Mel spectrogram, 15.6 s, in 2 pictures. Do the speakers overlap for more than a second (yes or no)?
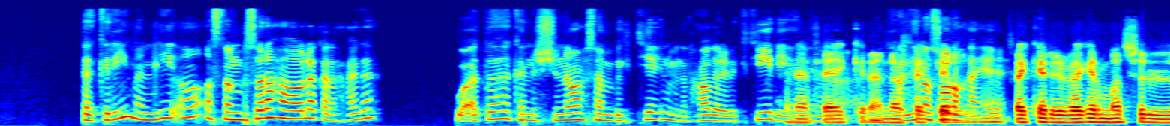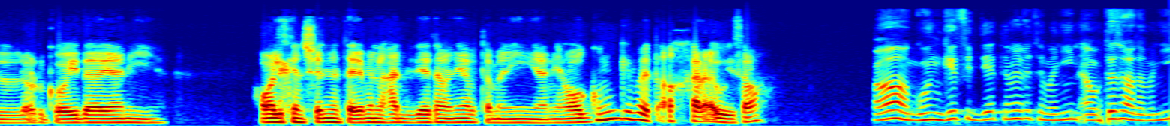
yes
